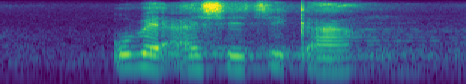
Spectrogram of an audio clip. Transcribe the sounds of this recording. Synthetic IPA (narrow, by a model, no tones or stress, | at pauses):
ʊbɛʔaʃet͡ʃʼɪkʼa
